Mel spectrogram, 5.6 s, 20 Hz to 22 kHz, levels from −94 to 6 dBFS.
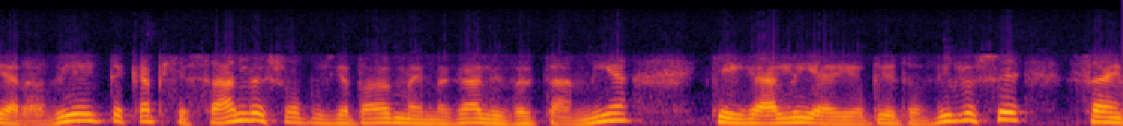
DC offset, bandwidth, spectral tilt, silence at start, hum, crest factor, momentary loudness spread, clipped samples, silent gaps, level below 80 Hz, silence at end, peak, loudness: under 0.1%; 4.4 kHz; -10 dB/octave; 0 s; none; 14 dB; 7 LU; under 0.1%; none; -54 dBFS; 0 s; -4 dBFS; -19 LUFS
